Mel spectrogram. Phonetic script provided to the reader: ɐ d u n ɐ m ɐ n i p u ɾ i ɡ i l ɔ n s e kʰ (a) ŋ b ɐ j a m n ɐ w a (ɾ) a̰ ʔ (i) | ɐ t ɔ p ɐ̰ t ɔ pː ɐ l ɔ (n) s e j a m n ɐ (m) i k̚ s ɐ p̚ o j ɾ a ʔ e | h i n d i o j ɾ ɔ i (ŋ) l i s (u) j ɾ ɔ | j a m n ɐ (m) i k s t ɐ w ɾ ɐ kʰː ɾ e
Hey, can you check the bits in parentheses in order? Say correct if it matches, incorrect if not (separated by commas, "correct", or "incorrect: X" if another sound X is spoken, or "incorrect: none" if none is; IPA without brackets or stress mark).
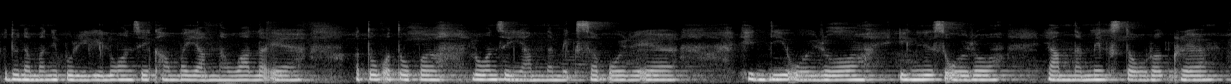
correct, incorrect: l, incorrect: e, correct, correct, correct, incorrect: o, correct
